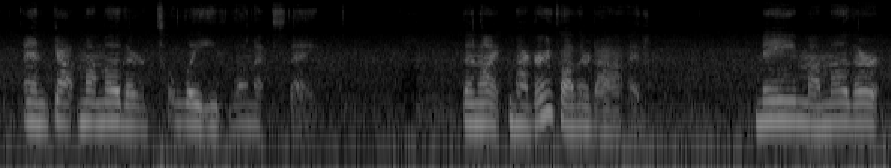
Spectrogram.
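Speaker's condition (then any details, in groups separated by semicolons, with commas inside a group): Cerebral palsy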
